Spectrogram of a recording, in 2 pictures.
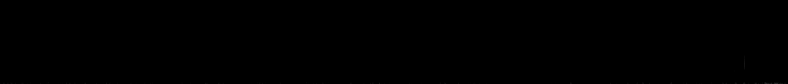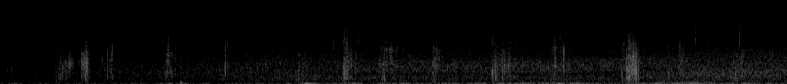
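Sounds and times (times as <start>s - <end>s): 
footsteps of a walker outdoors heading toward a mountain summit: 7.4s - 15.7s.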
